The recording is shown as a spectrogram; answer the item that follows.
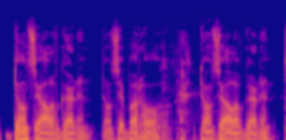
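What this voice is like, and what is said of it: Imitates another person's voice. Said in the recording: “this is my impression of Brian's inner monologue”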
